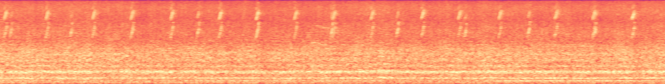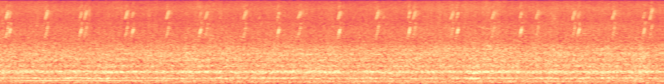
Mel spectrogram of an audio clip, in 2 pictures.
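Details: Swarm of honey bees at a Top Bar Hive entrance, leaving for and returning from the field to gather nectar; thick unbroken droning buzz with rapid high flick sounds nearly twice a second and a brief deeper hum midway.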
